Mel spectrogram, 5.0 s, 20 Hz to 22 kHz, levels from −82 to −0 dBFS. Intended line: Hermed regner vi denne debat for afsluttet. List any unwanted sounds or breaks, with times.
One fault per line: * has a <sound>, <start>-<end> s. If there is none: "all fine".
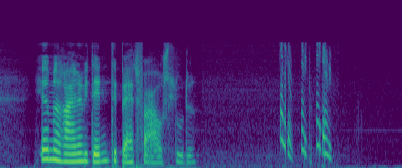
* has a chirp, 3.5-4.2 s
